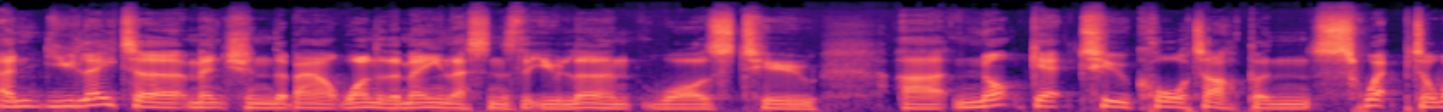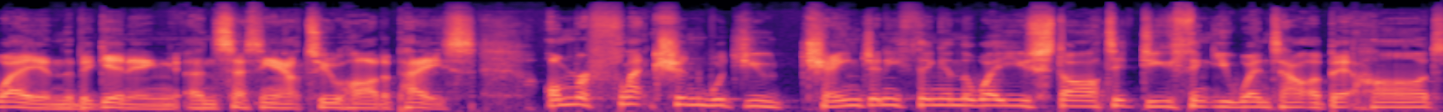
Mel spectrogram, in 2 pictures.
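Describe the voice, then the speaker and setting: A man with an ordinary speaking voice talks at a moderate pace and medium pitch. His intonation is lively while his loudness stays very even. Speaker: podcast host. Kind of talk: interview questions.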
